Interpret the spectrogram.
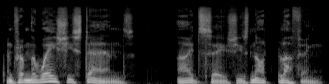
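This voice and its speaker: A man's voice: sits low, sing-song, unhurried, breathy edge, no echo, heavily acted. A man voicing a wry, streetwise detective's assistant with casual, slangy, teasing talk in a mystery audiobook. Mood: persuasive.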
